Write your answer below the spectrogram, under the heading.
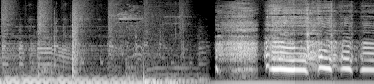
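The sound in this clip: A person crying and sobbing in gasping, wavering wails that rise and break between catches of breath. Rhythmic music runs first, then cuts out just before the loud, uneven sobs take over.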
